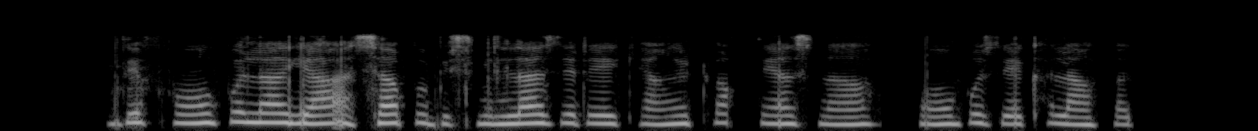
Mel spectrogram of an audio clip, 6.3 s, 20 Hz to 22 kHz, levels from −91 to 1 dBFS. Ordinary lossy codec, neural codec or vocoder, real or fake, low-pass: Opus, 64 kbps; codec, 16 kHz, 16 kbps, FunCodec, trained on Chinese and English, 50 frames a second; fake; 7.2 kHz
